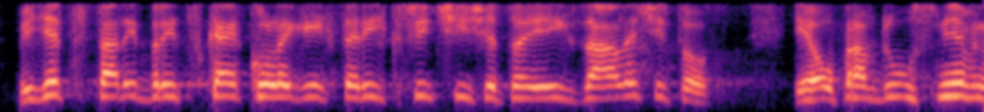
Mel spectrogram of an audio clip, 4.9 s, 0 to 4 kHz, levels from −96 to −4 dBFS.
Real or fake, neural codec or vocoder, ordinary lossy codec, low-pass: fake; codec, 24 kHz, 6 kbps, HILCodec; none; 3.6 kHz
